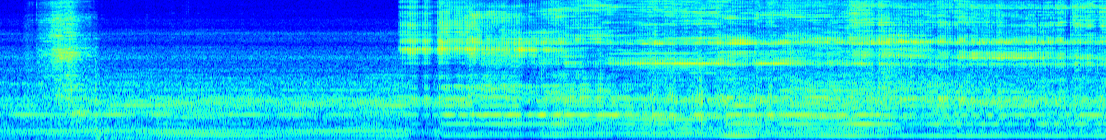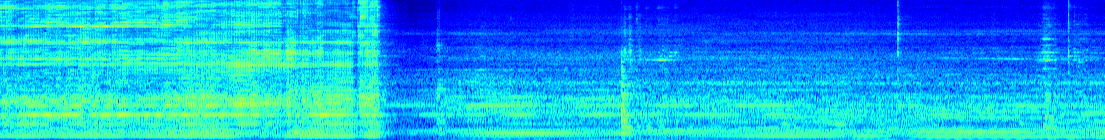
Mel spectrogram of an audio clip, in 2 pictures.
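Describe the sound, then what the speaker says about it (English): A surfacer grinds along the steel rail of a Dyna Products firewood processor, a loud, harsh abrasive rasp that runs steadily for about ten seconds before cutting off, with motor hum before and after. "Okay, you can see here we're grinding on this rail,"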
